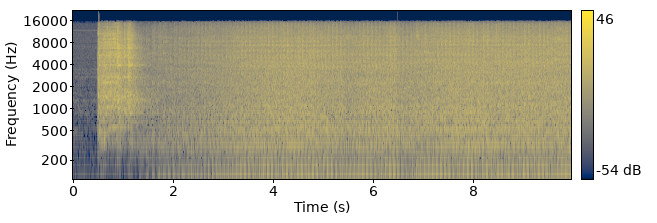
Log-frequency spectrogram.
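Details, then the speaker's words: 1973 112 tractor after new points, coil, condenser and carburetor: fast chugging run with an occasional skip, a miss still present but reduced. It misses only when the clutch is pushed and runs well with no load; the plug wire is cut and possibly dry-rotted. "still got that miss, but it's not as bad."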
